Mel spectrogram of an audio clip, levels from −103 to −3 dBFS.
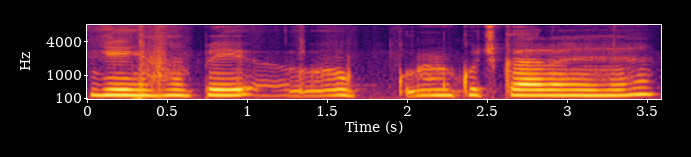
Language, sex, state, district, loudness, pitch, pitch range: Hindi, female, Uttar Pradesh, Lalitpur, -16 LUFS, 215 Hz, 210-225 Hz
